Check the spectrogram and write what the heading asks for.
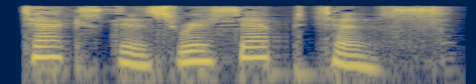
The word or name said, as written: textus receptus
